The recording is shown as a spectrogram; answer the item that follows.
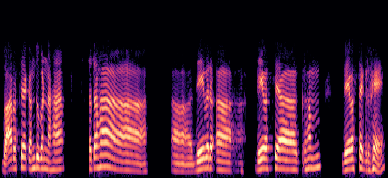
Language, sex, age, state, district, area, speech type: Sanskrit, male, 18-30, Karnataka, Dharwad, urban, conversation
